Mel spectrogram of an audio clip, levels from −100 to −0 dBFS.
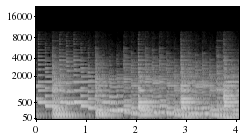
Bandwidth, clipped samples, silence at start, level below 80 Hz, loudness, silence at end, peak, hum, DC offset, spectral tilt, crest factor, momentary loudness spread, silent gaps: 8.2 kHz; under 0.1%; 0 s; -48 dBFS; -26 LUFS; 0 s; -8 dBFS; none; under 0.1%; -8.5 dB/octave; 16 dB; 4 LU; none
